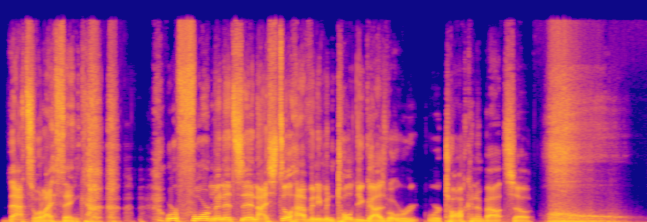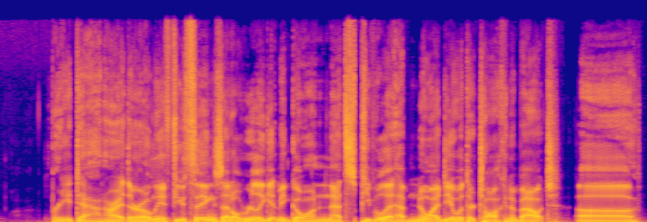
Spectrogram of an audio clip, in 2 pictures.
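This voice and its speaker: American male podcast host; fiery, emphatic ranter with a very lively pitch. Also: moderate pace, no echo, clean studio sound. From United States. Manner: heated, animated, emphatic. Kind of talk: ranting podcast monologue.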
